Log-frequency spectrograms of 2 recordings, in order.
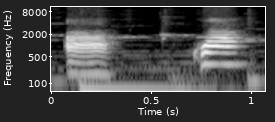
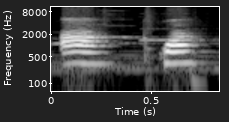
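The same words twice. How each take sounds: First: The first syllable is low, the second high. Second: Both syllables are said on a high tone. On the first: "And then the low, high" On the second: "the high, high is called aqua"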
